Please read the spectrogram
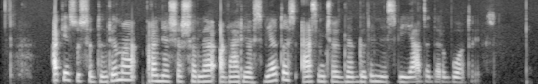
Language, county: Lithuanian, Kaunas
